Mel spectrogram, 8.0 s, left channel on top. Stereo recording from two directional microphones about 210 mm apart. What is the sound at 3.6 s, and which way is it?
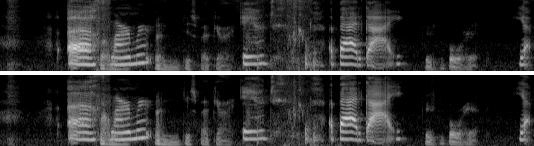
Speech, 5° left (ahead or behind).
